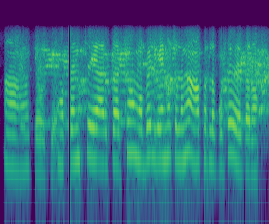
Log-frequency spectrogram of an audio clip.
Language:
Tamil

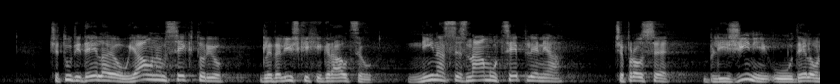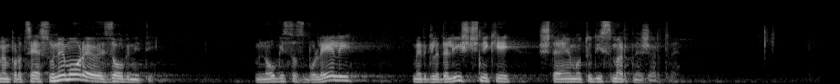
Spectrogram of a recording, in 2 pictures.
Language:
Slovenian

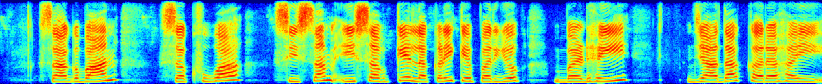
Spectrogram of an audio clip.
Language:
Magahi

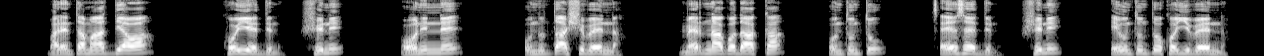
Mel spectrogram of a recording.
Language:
Dawro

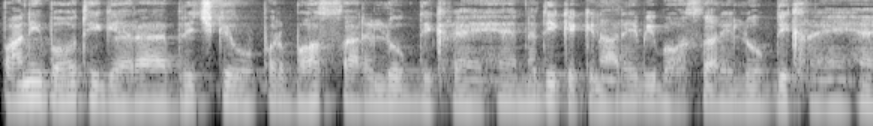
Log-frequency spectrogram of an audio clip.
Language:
Hindi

